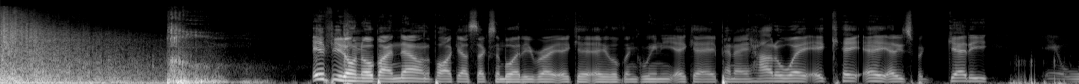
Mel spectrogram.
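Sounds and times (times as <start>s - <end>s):
bomb explosion sound effect: 0.0s - 2.9s
speech: 3.1s - 10.7s.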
